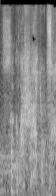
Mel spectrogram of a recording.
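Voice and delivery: breathy whisper, slow; whispered, almost voiceless; whispered report. Acted. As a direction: lean in and breathe the news. Orderly reporting quietly.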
